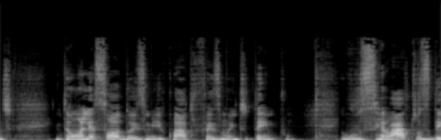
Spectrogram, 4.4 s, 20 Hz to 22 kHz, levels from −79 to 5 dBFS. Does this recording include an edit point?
yes; 1 cut; at 3.4 s

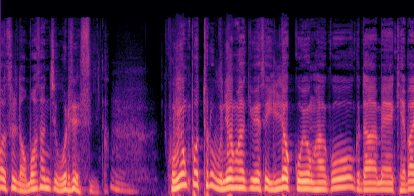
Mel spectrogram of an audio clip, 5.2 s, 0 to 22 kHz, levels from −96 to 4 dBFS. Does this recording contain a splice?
yes; 1 cut; at 1.4 s

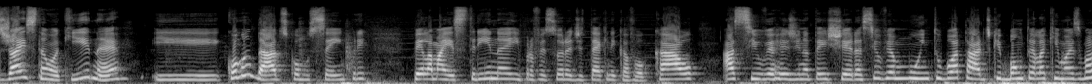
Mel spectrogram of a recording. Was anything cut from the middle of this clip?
no; 0 cuts

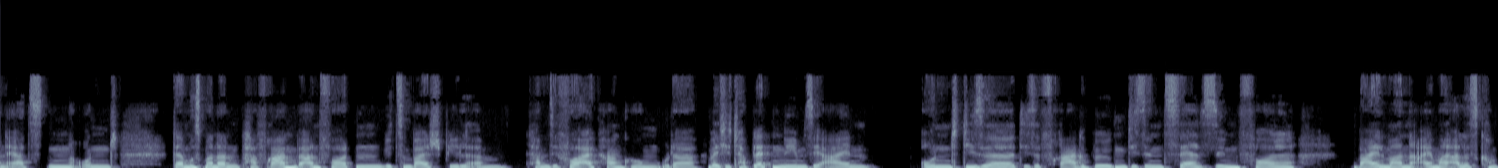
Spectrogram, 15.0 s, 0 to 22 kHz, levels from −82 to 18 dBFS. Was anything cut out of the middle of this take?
yes; 1 cut; at 7.0 s

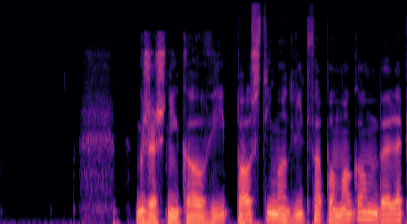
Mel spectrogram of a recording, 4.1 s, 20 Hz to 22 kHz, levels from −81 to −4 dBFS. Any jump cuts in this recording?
yes; 1 cut; at 1.2 s

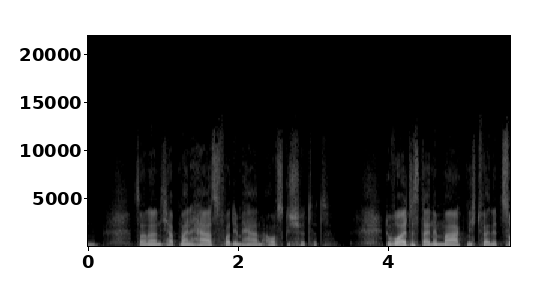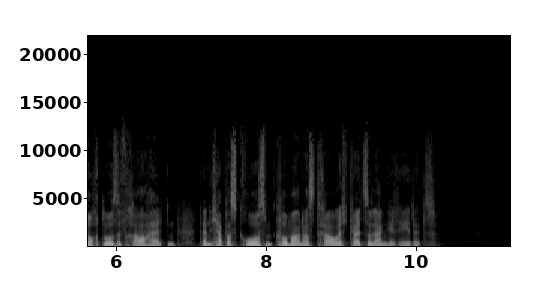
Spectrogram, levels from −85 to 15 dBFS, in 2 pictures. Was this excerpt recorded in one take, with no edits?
yes; 0 cuts

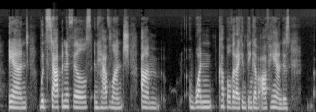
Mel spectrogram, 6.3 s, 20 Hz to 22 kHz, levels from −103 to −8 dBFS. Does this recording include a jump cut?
no; 0 cuts

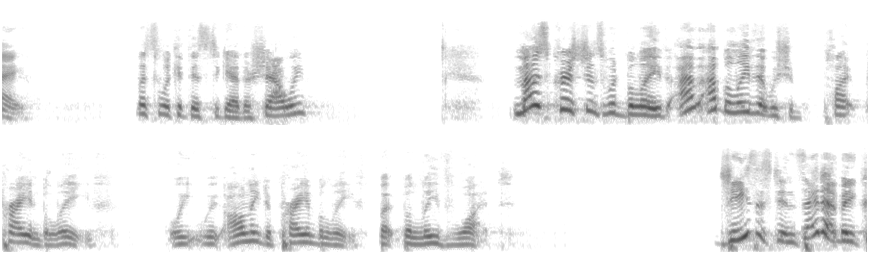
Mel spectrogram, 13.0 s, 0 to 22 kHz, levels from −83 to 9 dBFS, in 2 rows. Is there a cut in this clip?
yes; 3 cuts; at 7.7 s, 9.2 s, 11.8 s

